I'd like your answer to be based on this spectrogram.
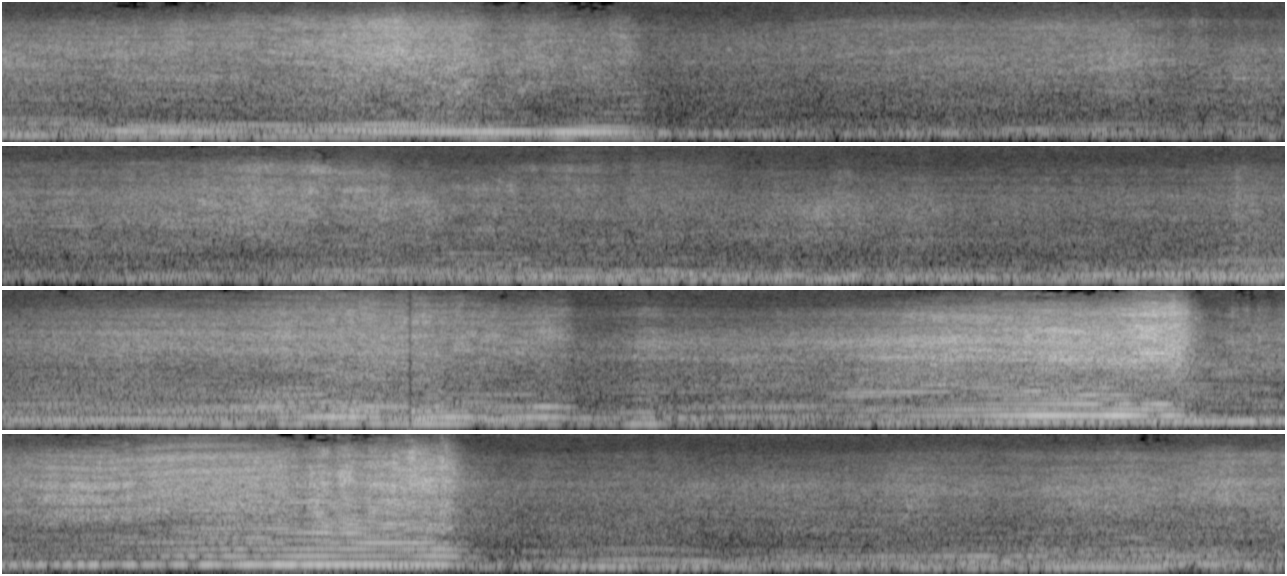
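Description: Front-wheel drive race cars lap Kalamazoo Speedway in an enduro, a continuous roar of several engines rising and falling as cars pass, with louder surges of a close pack amid the steady crowd-like rumble.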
